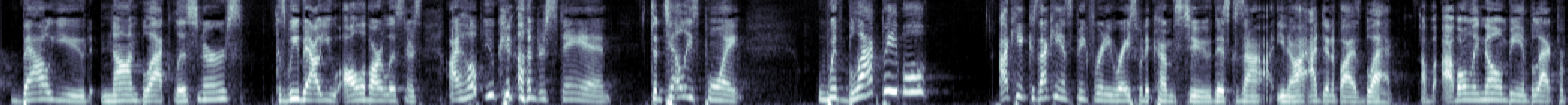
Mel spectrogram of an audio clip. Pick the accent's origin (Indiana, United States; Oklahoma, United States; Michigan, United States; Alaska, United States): Indiana, United States; Southern; I grew up in Southern Indiana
